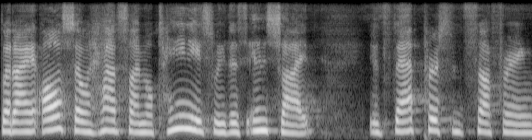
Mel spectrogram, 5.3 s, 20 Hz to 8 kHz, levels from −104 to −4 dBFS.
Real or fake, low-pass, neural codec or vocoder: fake; 7.2 kHz; codec, 32 kHz, 1.9 kbps, SNAC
